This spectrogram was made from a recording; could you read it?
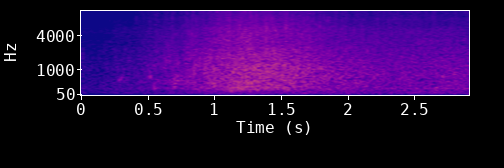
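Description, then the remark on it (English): Atlantic surf rolls in as a broad, hissing wash that swells to a peak and then eases into a steady roar, breakers crashing on a five-mile sandy beach on an island, with no voices. “It's an island, so you have to take a little boat, and it's 5 miles of sand and Atlantic breakers crashing.”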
